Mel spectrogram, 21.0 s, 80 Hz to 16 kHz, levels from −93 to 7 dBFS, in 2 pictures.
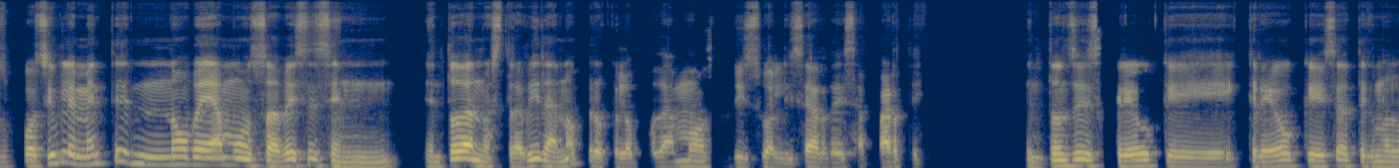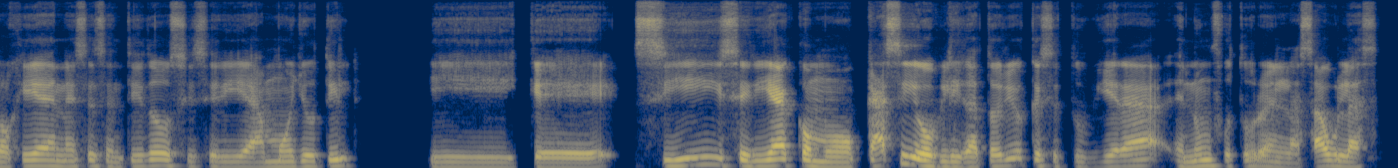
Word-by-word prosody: posiblemente 185 - +1
no 165 -3 -1
veamos 155 -4 +4
a 120 - +6
veces 140 0 0
en 110 0 -4 0.2
en 110 -1 -7
toda 145 +2 +8
nuestra 110 -4 0
vida, 140 -1 +2
¿no? - - -4
Pero - - -3
que - - -5
lo - - -4
podamos 115 +1 -4 0.2
visualizar 105 0 -3
de - - -5
esa 100 - -7
parte. - - -2 0.8
Entonces 130 +5 0
creo 130 +2 +2
que 105 -2 -4
creo 130 +4 -1
que 125 -1 0
esa 125 +2 -2
tecnología 115 +3 0
en 120 -1 -4
ese 130 +2 -5
sentido 120 +3 -3
sí 120 -4 -5
sería 110 -1 -3
muy 115 +1 -4
útil 130 +4 -3 0.5
y 105 -1 -8
que 105 - -1
sí 150 +4 +1
sería 135 +1 +6
como 110 -4 +2
casi 180 -4 +4
obligatorio 120 +4 +2
que 130 - -2
se - - -7
tuviera 115 +5 -1
en 115 0 -5
un 130 +1 0
futuro 125 -2 -5
en 105 -2 -4
las 100 - -3
aulas, 120 -4 +1
120 Hz, 140 wpm, -23 LUFS, 110-135 Hz, 0.8 s, toda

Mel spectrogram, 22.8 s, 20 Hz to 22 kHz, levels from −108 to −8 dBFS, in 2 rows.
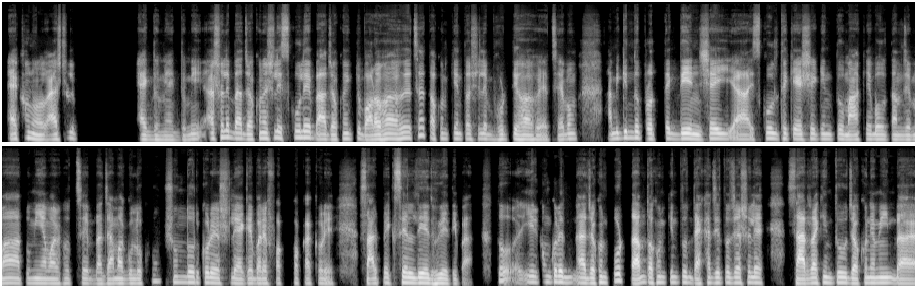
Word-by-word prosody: এখনো 135 0 -2 0.2
আসলে 135 +6 -5 0.9
একদমই, 105 -1 -5
একদমই। 105 +6 -6 0.2
আসলে 170 +5 0
বা - - +4
যখন 125 +4 -2
আসলে 160 +3 0
স্কুলে 170 0 +1
বা - - +5 0.3
একটু 135 +2 -8
বড় 110 +2 +3
হওয়া 135 0 +3
হয়েছে 155 +7 -2
তখন 140 - -4
কিন্তু 135 -2 -5
আসলে 135 +1 -4
ভর্তি 120 +2 -3
হওয়া 115 -1 +2
হয়েছে। 110 - -5
এবং 135 +2 -2 0.5
আমি 135 +3 -1
কিন্তু 165 0 0
প্রত্যেকদিন 135 0 +3 0.2
সেই 140 -1 +5 0.2
আ - - +2 0.2
স্কুল 145 0 -1
থেকে 135 -1 -3
এসে 120 +3 -1
কিন্তু 125 -1 -5
মাকে 115 +3 -1
বলতাম 115 -1 -2
যে 115 - -1
মা 125 - +3 0.2
তুমি 125 -1 -3
আমার 115 0 +1
হচ্ছে 120 +1 -7
বা 110 - 0
জামাগুলো 115 +1 0
খুব 170 - -11 0.2
সুন্দর 145 -1 -1
করে 140 -1 +3
আসলে 125 +3 -5
একেবারে 120 +1 0
ফকফকা - - -5
করে - - -2 0.4
সার্ফ 115 +2 +2
এক্সেল 140 +2 +3
দিয়ে 130 -1 +6
ধুয়ে 120 +1 +3
দিবা। 115 -3 -6 0.4
তো - - -2 0.4
এরকম 155 +1 -4
আ - - -11
করে 155 -1 +5 0.4
যখন 135 +4 +2
পড়তাম 185 -3 +5
তখন 140 +2 +1
কিন্তু 145 0 -4
দেখা 115 +4 +1
যেত 135 -1 -1
যে - - +2
আসলে, 140 +1 +1 0.4
স্যাররা 115 +3 +7
কিন্তু 140 -1 0 0.2
যখনই 130 +3 +2
আমি 135 0 +4 0.2
বা 115 - +5
130 Hz, 180 wpm, -25 LUFS, 120-145 Hz, 0.9 s, স্যাররা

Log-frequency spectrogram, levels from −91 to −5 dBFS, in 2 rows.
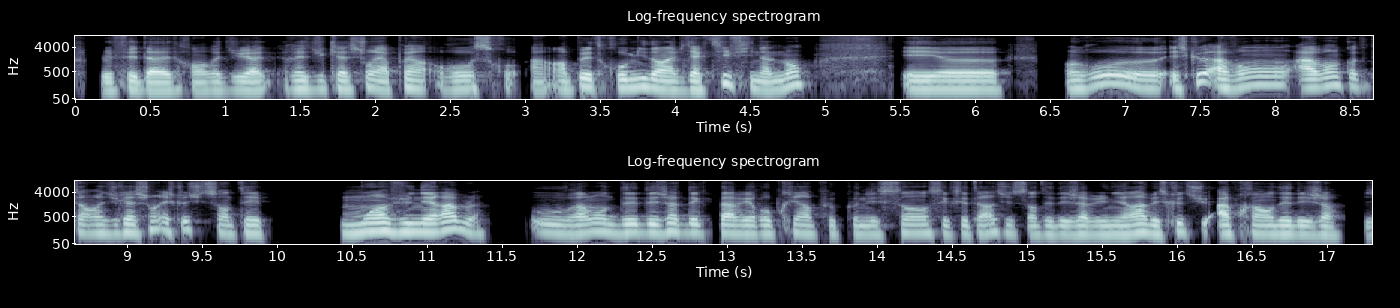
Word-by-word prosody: le 105 -1 -2
fait 110 +1 0
d'a 100 -1 +6
être 105 +1 -3
en 100 0 0
réduia 105 0 +1
rééducation 115 +1 -1
et - - +3
après, 110 +5 +1
ro 115 +1 -2
se 115 - -3
ro - - -10
un 105 +1 -4
un 110 -1 0
peu 140 +6 +2
être 135 - -1
remis 135 +2 +3
dans 130 -3 +6
la 110 - +5
vie 105 +2 +2
active, 110 - 0
finalement 150 +3 0 0.6
et 115 -1 +3
heu, 115 -1 +4 0.4
en 120 - 0
gros, 175 +8 +2
heu, 125 -2 +2
est-ce 120 - -2
qu'avant 165 - +3
avant, 135 +5 +4
quand 140 - -3
tu 135 - -15
étais 135 - -4
en 125 - -1
rééducation, 125 +5 -2
est-ce 150 -4 -4
que 170 - -2
tu 165 0 -9
te - - -11
sentais 125 -1 -4 0.4
moins 140 +4 +3
vulnérable? 140 0 +3 0.3
Ou 130 -1 -4
vraiment 130 +4 0
dé 130 +1 0
déjà, 130 +2 -1
dès 130 0 -2
que - - -16
tu 130 0 0
avais 120 -1 +1
repris 120 +2 -4
un 120 -1 -2
peu 120 0 -10
connaissance 125 +2 -5
et - - -4
cetera, 120 +2 -3
tu 135 -2 -9
te - - -10
sentais 115 -1 -5
déjà 115 +1 -1
vulnérable? 115 +3 +1
Est-ce 120 - -2
que 140 - -3
tu 130 - -8
appréhendais 120 -1 +1
déjà, 110 -2 -2
je 105 - -10
120 Hz, 230 wpm, -23 LUFS, 115-135 Hz, 0.6 s, d'a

